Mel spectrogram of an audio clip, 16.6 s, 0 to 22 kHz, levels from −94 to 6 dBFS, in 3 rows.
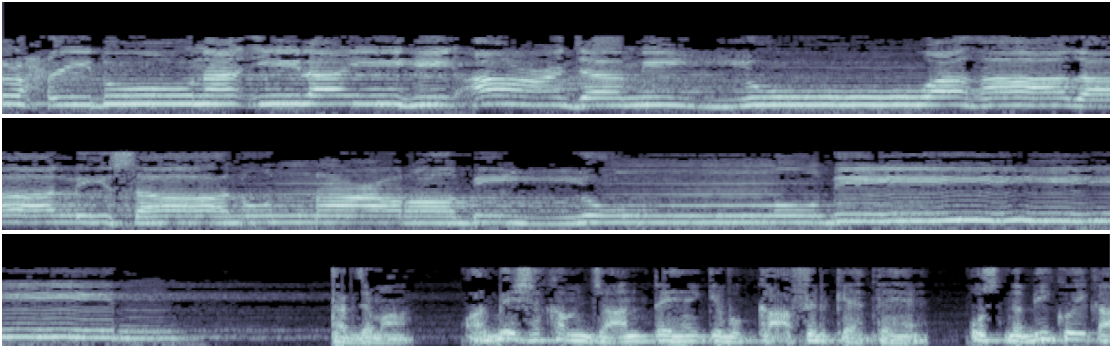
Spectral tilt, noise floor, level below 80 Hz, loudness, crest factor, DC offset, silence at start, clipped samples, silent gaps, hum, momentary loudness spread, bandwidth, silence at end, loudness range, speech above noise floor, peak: -4 dB/octave; -45 dBFS; -46 dBFS; -16 LUFS; 14 dB; under 0.1%; 0 s; under 0.1%; none; none; 8 LU; 7.4 kHz; 0 s; 5 LU; 30 dB; -2 dBFS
